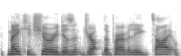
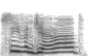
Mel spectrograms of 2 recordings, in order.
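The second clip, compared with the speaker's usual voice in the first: put-on high Scouse accent saying his own name; name him in a Liverpool accent; Scouse Gerrard voice; 11 semitones higher, 4 dB louder than usual. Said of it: "the quick voice with the Scouse accent".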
